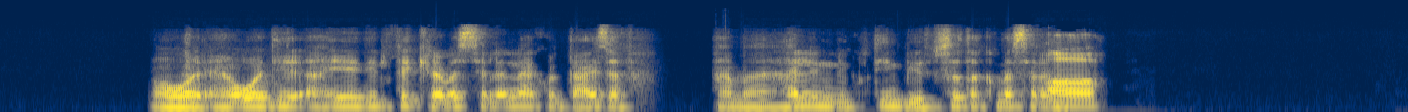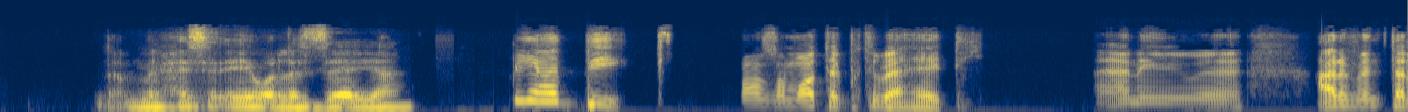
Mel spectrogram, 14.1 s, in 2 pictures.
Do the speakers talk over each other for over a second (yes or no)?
no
